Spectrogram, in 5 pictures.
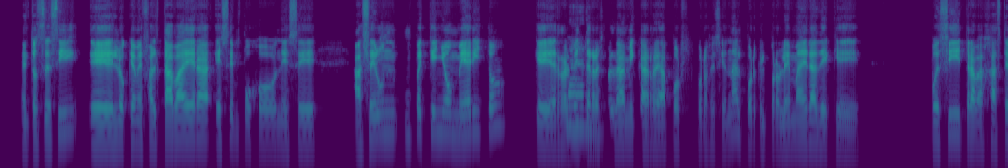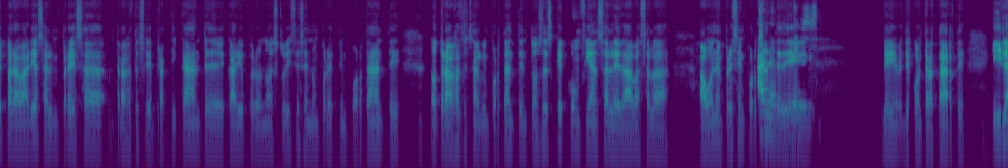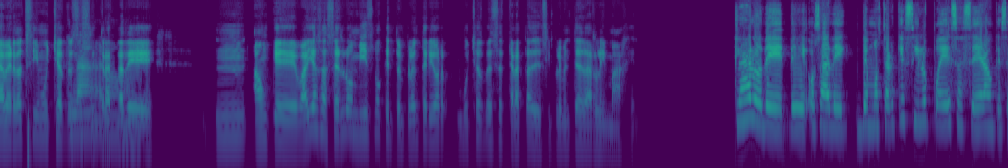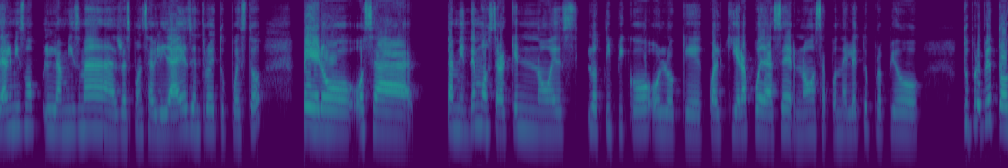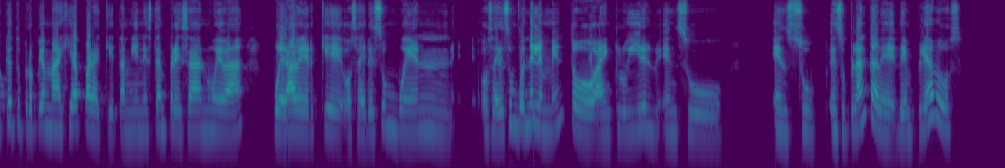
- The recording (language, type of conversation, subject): Spanish, podcast, ¿Cómo sabes cuándo es hora de cambiar de trabajo?
- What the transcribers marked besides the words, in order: none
